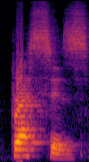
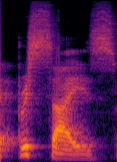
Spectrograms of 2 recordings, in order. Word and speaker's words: precise: engano por duas vezes eu falei presses né para dizer a palavra Preciso né de precisão exatidão e a pronúncia correta é precise Ok então a palavra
